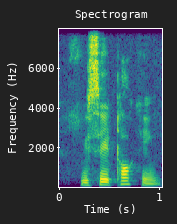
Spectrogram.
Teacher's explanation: For example, in English we got, for example, talking, we say talking, but when you write, we write L, tall king, but we don't pronounce L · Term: silent L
